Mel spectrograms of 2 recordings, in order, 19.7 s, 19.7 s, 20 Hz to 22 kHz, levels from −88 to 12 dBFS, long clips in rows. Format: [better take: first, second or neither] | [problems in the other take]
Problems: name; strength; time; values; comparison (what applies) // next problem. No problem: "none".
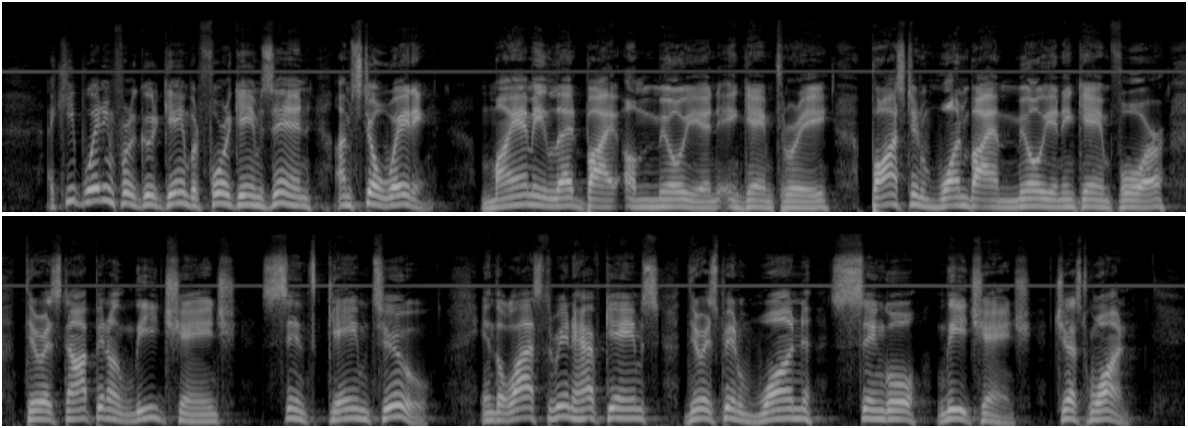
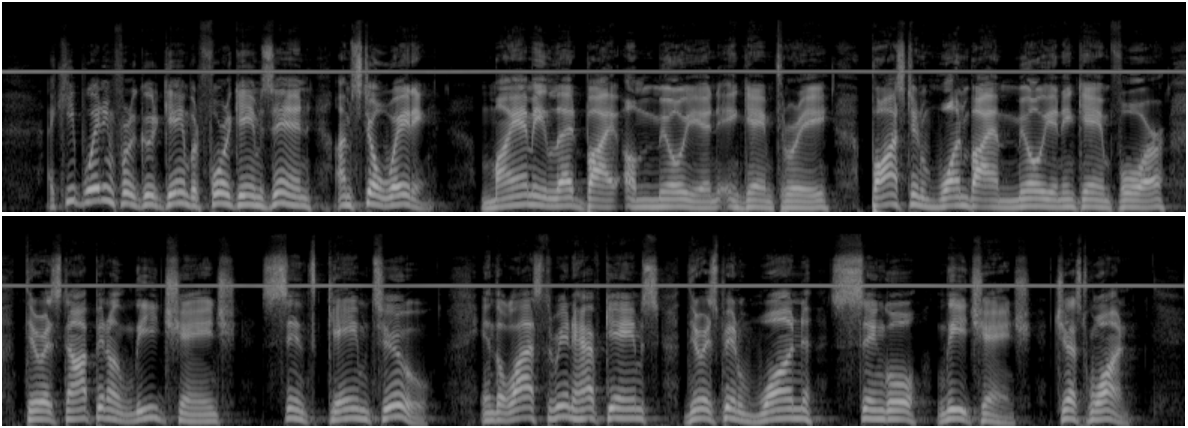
first | high-pitched whine; loud; throughout; 5.5 kHz, 10 dB below the speech; faint in the first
